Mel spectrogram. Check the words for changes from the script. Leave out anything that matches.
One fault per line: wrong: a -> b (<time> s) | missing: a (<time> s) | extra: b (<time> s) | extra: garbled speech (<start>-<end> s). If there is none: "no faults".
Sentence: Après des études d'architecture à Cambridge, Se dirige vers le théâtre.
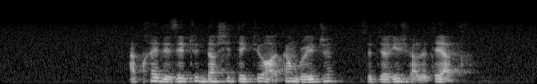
no faults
